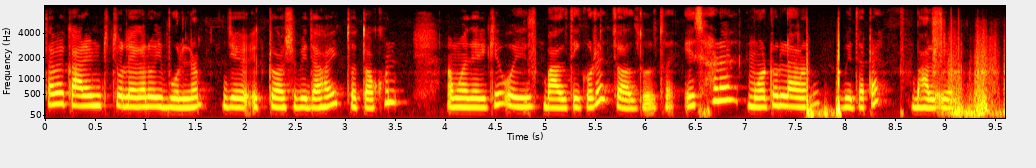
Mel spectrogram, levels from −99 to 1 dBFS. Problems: background sounds at intervals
